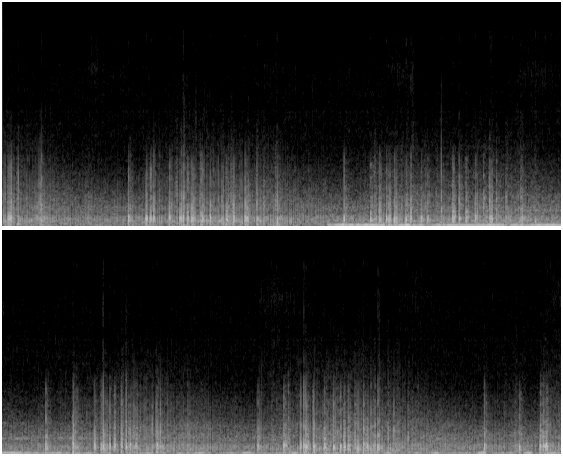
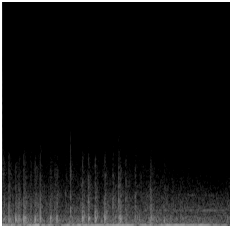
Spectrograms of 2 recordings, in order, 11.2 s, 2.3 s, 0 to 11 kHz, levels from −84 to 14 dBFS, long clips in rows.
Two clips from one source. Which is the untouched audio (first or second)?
second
